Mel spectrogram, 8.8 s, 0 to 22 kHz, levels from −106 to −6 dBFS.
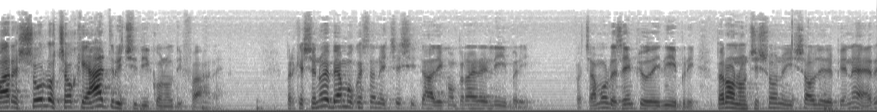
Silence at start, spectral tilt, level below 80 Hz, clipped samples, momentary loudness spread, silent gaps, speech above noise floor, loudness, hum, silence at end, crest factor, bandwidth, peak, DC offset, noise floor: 0 s; -3 dB/octave; -58 dBFS; under 0.1%; 17 LU; none; 21 dB; -31 LUFS; none; 0 s; 24 dB; 15 kHz; -8 dBFS; 2%; -53 dBFS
